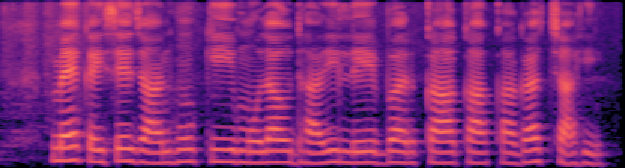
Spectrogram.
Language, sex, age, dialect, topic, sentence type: Chhattisgarhi, female, 46-50, Western/Budati/Khatahi, banking, question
